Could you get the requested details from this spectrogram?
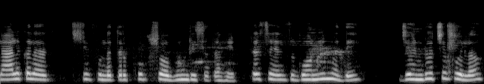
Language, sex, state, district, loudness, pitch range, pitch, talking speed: Marathi, female, Maharashtra, Pune, -20 LUFS, 215-240 Hz, 225 Hz, 185 wpm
